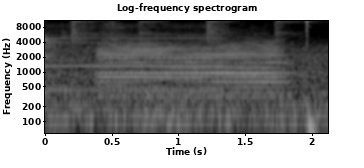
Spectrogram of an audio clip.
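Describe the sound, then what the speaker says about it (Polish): A train in the Soviet-era city-building game Workers & Resources: Soviet Republic sounds a loud, steady horn for about a second and a half over faint rail rumble, with no talk. "uruchom pociąg, bo ja go, aha, bo ja go wstrzymałem przez przypadek"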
